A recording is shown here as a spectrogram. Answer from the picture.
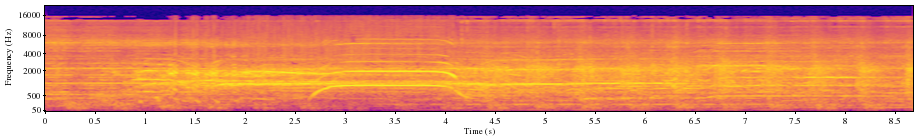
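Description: A crowd of schoolchildren cheering and shouting over dance music, getting louder about a second in, with one long high cry rising in and held for about a second and a half near the middle.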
